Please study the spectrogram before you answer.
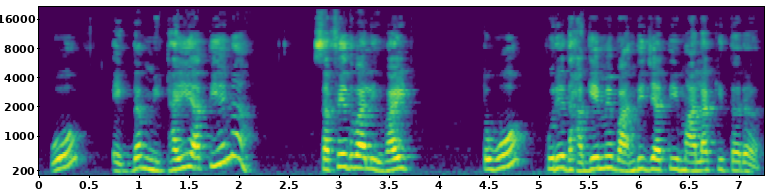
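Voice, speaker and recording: A woman's voice: a little high, a little mellow, reverberant. A woman teacher explaining a story lesson to her pupils, asking them questions and repeating key points. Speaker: school teacher.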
